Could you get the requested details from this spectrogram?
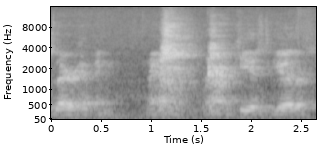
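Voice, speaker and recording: A man with a Texas accent speaks at a fairly quick pace in a very deep, low pitch. Noticeable background noise and audible room echo fill the recording. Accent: Texas Southern US. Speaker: church camp counselor. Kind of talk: testimony. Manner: monotone.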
